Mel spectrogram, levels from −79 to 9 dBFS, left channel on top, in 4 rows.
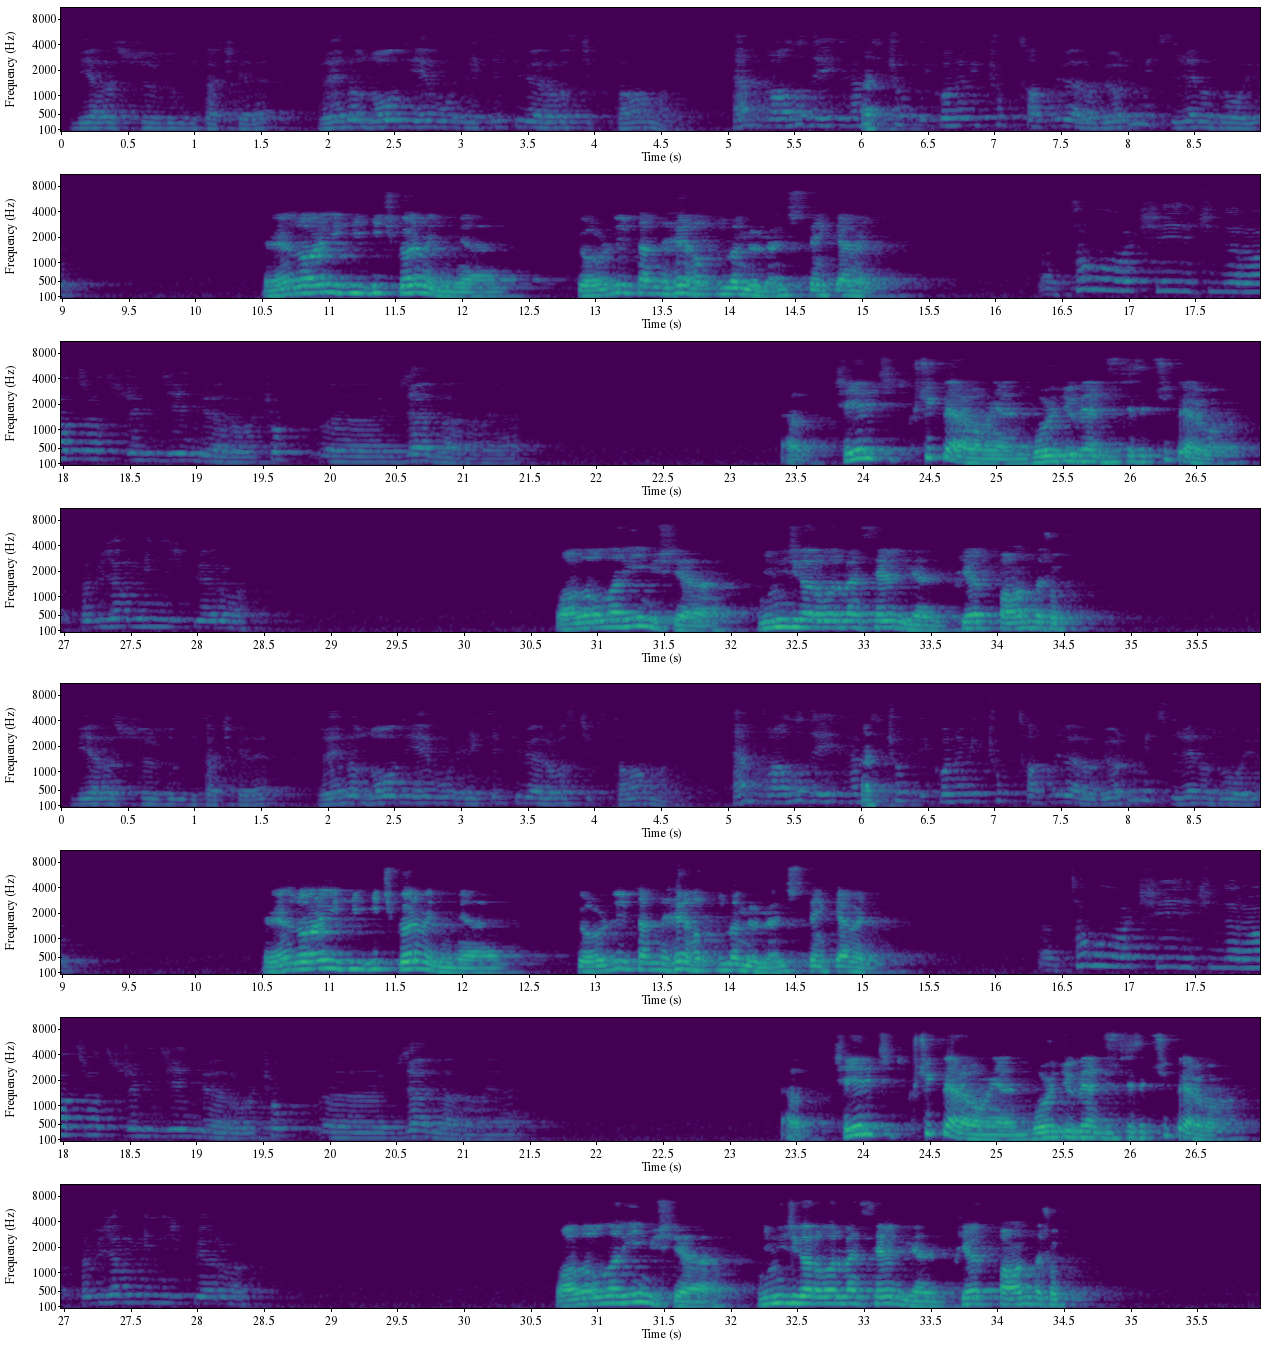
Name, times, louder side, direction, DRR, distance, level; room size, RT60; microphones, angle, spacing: voice 1, 0.1-1.6 1.9-4.6 5.0-9.1 16.3-21.4 27.1-28.4, equal, 35° right, -1 dB, 2.7 m, -46 dB
voice 2, 10.5-12.3 12.9-15.1 23.4-26.8 30.7-31.9 32.2-34.5, right 1 dB, 80° right, 8 dB, 1.3 m, -28 dB
26.0 x 9.2 x 3.6 m, 0.91 s
head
